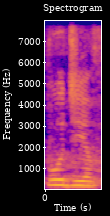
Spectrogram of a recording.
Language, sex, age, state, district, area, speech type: Tamil, female, 18-30, Tamil Nadu, Kallakurichi, urban, read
